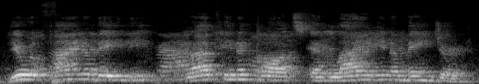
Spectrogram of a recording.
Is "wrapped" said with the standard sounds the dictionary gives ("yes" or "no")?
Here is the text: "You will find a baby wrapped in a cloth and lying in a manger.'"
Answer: no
